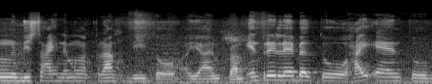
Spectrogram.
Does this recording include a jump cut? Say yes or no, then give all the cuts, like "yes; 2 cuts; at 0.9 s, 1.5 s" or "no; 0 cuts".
no; 0 cuts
